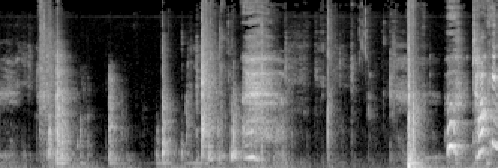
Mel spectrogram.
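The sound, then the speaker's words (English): Short wet gulps and swallowing noises of someone drinking water in an irregular series, with a sharp knock partway through, like a bottle being set down, and soft breaths between sips. “Okay, quick water break.”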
